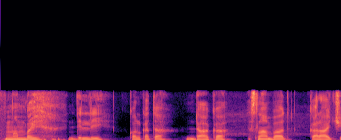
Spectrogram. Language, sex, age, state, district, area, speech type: Kashmiri, male, 30-45, Jammu and Kashmir, Shopian, rural, spontaneous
